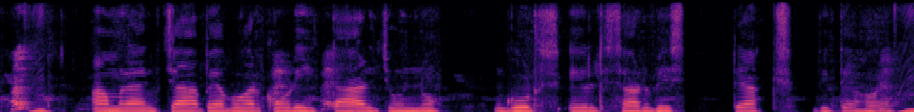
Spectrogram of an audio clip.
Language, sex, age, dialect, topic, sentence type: Bengali, female, 18-24, Northern/Varendri, banking, statement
